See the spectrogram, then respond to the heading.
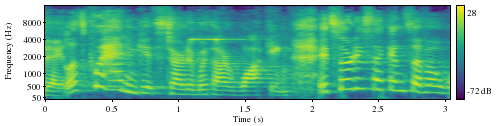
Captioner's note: timer beeps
